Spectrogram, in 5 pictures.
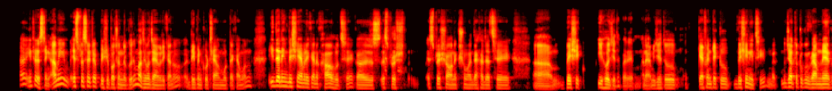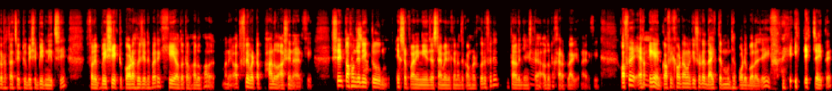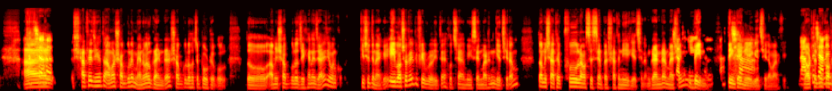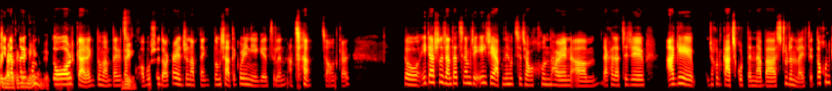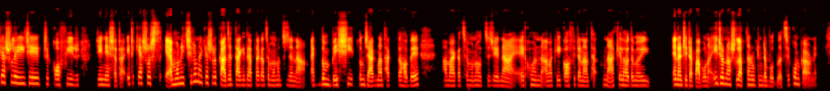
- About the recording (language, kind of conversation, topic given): Bengali, podcast, চা বা কফি নিয়ে আপনার কোনো ছোট্ট রুটিন আছে?
- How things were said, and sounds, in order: in English: "ইন্টারেস্টিং"; in English: "আমেরিকানো ডিপেন্ড"; in English: "মুড"; in English: "কজ এস্প্রেশ এসপ্রেসো"; in English: "ফ্লেভার"; in English: "এক্সট্রা"; in English: "জাস্ট আমেরিকানোতে কনভার্ট"; in English: "এগেইন কফি"; laughing while speaking: "ইফ এর চাইতে"; laughing while speaking: "আচ্ছা"; in English: "ম্যানুয়াল গ্রাইন্ডার"; in English: "পোর্টেবল"; in English: "সিস্টেম"; in English: "গ্রাইন্ডার, মেশিন, বিন"; stressed: "দরকার"; scoff; in English: "স্টুডেন্ট লাইফ"; in English: "এনার্জি"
